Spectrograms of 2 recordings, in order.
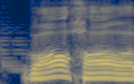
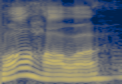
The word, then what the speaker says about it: VA-11 Hall-A: Valhalla by Mickey. The name sounds silly and a bit hard to pronounce. Good thing it's actually called Valhalla. The funny numbers and letters are just a code.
